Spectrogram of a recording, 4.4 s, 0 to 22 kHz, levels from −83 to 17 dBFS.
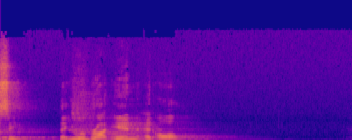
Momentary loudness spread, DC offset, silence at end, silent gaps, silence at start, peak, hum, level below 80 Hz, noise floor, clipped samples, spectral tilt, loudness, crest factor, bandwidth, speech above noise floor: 21 LU; under 0.1%; 1.95 s; none; 0 s; -2 dBFS; none; -70 dBFS; -57 dBFS; under 0.1%; -2.5 dB/octave; -24 LUFS; 24 dB; 17.5 kHz; 32 dB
